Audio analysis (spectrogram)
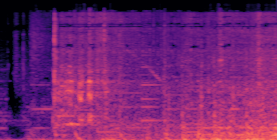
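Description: A car that had failed to start at night cranks and fires, its engine catching after a short starter whirr and settling into a loud, steady, gradually swelling idle up close, with no one talking.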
